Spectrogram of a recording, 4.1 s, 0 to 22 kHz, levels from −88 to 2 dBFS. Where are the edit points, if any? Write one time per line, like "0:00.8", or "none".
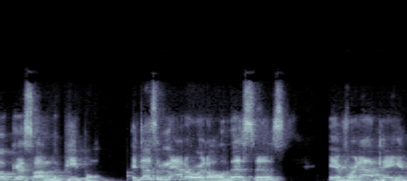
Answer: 0:01.3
